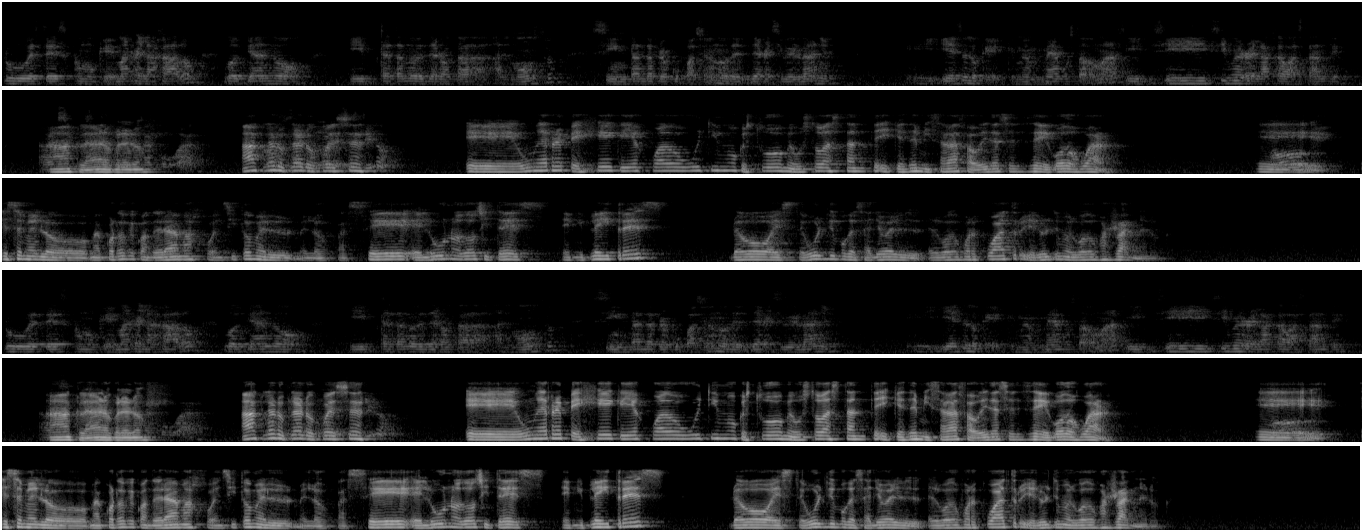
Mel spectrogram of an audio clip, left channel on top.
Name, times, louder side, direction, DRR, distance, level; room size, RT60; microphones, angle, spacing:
voice 1, 0.0-8.3 9.0-13.4 14.0-15.6 16.2-17.5 26.3-26.9, left 1 dB, 70° left, -1 dB, 2.6 m, -47 dB
voice 2, 14.0-15.1 16.0-17.2 18.2-24.7 26.1-26.8 27.2-33.8 34.5-38.8, right 5 dB, 55° right, 14 dB, 0.5 m, -31 dB
9.0 x 4.4 x 7.4 m, 0.64 s
head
